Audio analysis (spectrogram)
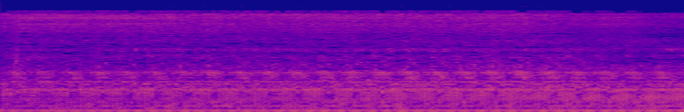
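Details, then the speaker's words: Small quiet airbrush air compressor running on the bench: steady, even motor hum with a constant buzz, no knocking or rattle; running normally. "again I'm doing this with the air compressor running can you hear it"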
